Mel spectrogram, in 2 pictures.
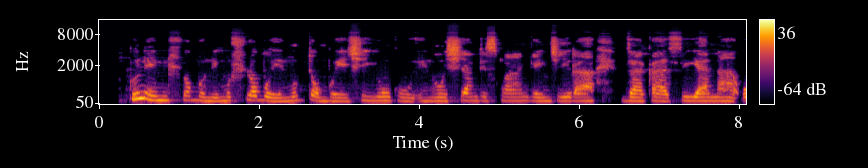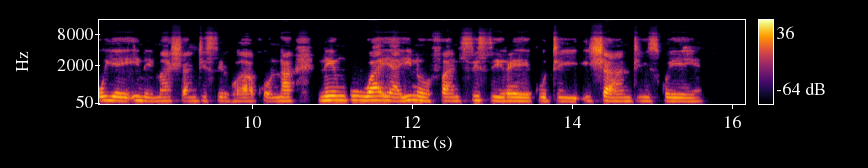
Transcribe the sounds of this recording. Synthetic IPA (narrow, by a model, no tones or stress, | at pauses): kune̞miɬo̞ɓo̞ne̞muɬo̞ɓo̞je̞muto̞mboje̞t͡ʃijuŋɡuino̞ʃandiswaŋɡe̞nd͡ʒiɾad͡zakasijanauje̞ine̞maʃandisirwakʰo̞nane̞ŋɡuwajaino̞fansisirekutiiʃandiswe̞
